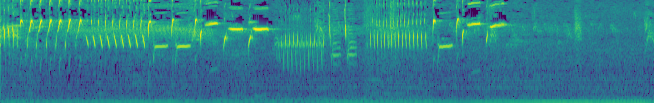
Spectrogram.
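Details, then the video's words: Singing canary delivering rapid high trills, sharp falling notes and a lower buzzy roll, phrases changing every second or so before the song fades out into faint background hum. "اذا كناريك ما تغير في ضرف دقيقة اطلقو وبلاش تربي كناري"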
